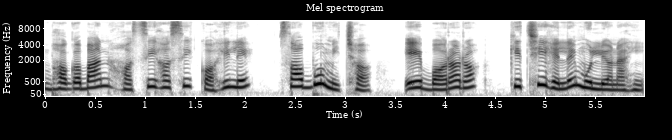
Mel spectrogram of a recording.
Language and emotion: Odia, neutral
